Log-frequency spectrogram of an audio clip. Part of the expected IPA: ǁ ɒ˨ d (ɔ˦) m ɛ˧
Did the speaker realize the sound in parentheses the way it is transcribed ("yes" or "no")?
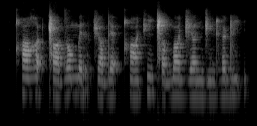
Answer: yes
